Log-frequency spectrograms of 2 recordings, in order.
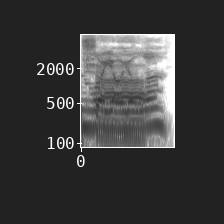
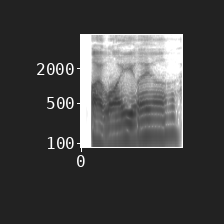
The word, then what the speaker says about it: Loyola: Laoya Loyola Loy. Yeah. Yeah. Yeah. What was the second one? Uh, Washington. Yeah, I'll say Washington. What were the other two other than Lyola? Loyola.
